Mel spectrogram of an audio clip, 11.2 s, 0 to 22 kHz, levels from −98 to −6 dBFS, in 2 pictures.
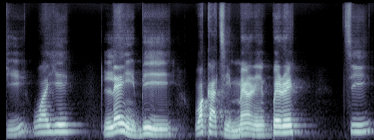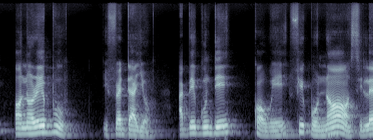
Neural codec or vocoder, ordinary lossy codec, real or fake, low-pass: autoencoder, 48 kHz, 128 numbers a frame, DAC-VAE, trained on Japanese speech; none; fake; none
